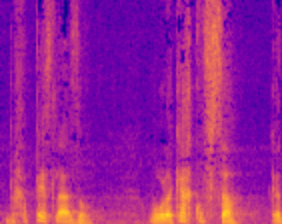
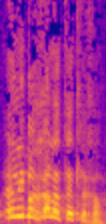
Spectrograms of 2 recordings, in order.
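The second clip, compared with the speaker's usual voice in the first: high-pitched, raised-voice refusal; emphatic refusal; 12 semitones higher, 4 dB louder than usual. Retold or imitated. Father refusing his son a blessing, emphatic raised voice.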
